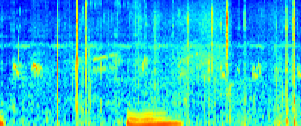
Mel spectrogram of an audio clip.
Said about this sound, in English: Sorry for the crunching, if you can hear it. I'm eating a potato chip.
